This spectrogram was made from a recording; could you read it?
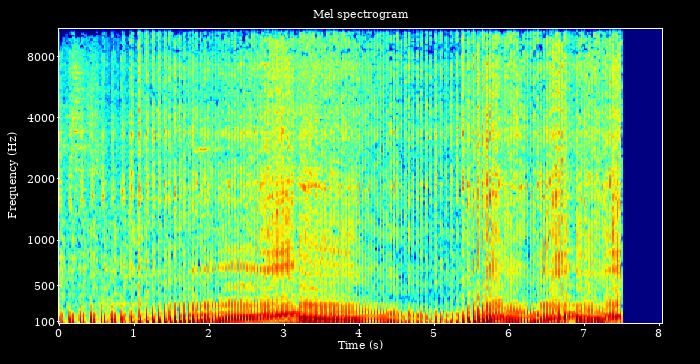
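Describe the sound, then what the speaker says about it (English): A Royal Enfield motorcycle with a double barrel exhaust silencer fires as a loud, close thumping that quickens into a steady throaty rumble as the engine revs, then cuts off abruptly near the end. "Number 6. Double Barrel Silencer."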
